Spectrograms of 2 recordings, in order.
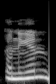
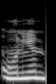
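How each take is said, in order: First: अनियन begins with a short open "uh", as "UN-yun"; correct pronunciation. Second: ओनियन begins with a long rounded "oh", as "OH-nee-un"; common wrong pronunciation. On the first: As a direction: say अनियन correctly, starting with "uh" and not "oh". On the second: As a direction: say ओनियन the way many people mispronounce it, "oh-nee-un". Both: Shown as a demonstration. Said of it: "ओनियन ठीक pronunciation नहीं है".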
